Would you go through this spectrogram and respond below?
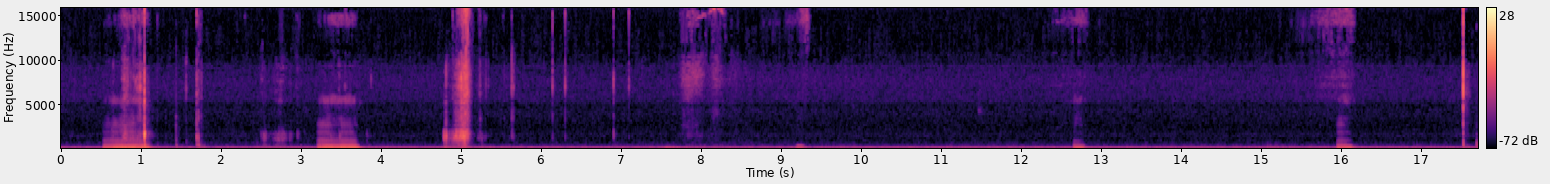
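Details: House cat Tank, recorded 11 October 2025, utters two brief meows early on, then soft scattered chirps, with rustling clicks and a steady low hum in a quiet room.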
